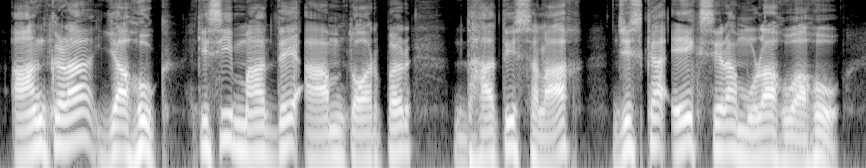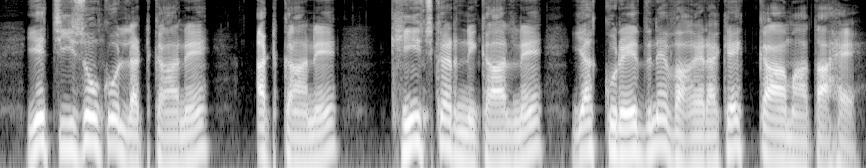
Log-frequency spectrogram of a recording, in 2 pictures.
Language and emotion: Urdu, neutral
